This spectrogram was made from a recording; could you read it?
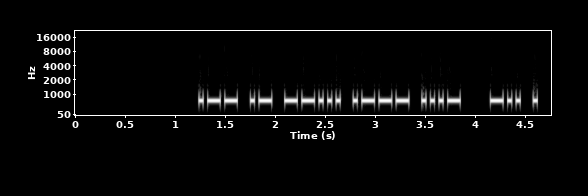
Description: Morse code, heard as a keyed tone, about 28 wpm, 700 Hz. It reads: WA7JV DE
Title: USA Callsign DE Callsign - 5 Characters - 28wpm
